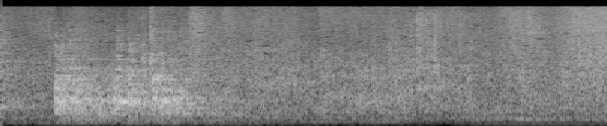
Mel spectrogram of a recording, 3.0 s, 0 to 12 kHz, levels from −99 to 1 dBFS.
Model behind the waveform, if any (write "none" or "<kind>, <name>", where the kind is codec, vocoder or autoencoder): none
